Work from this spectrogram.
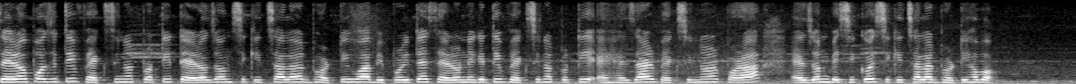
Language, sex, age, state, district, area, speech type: Assamese, female, 18-30, Assam, Sivasagar, rural, read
